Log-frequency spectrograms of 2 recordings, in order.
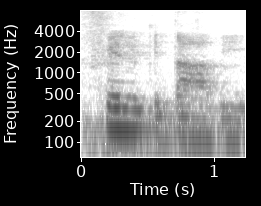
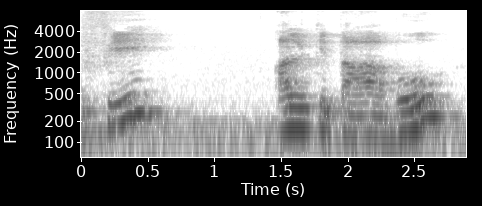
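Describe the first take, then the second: First: The words are joined smoothly, with the alif dropped. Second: The words are separated, with the alif sounded. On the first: The speaker calls it right. "It is smooth on the tongue, saves time" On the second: The speaker calls it wrong. "Break in between, takes a long time"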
